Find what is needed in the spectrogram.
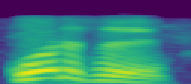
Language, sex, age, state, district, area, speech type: Assamese, male, 30-45, Assam, Darrang, rural, conversation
